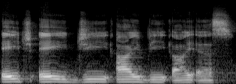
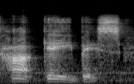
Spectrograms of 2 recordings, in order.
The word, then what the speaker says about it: Hagibis: you pronounce the name h a g i b i s the name hagibis is pronounced hais with the emphasis on the second syllable and a hard G sound like in go hbus it is hbus comes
